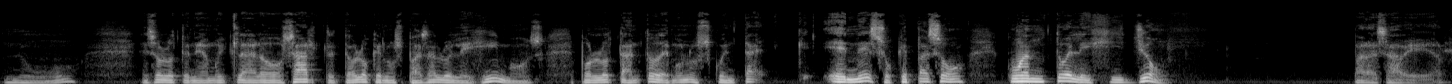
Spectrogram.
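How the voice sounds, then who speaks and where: Slow husky man musing aloud. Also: low-pitched, a little mellow. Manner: reflective, full of rhetorical questions. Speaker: radio guest. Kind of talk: radio conversation.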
